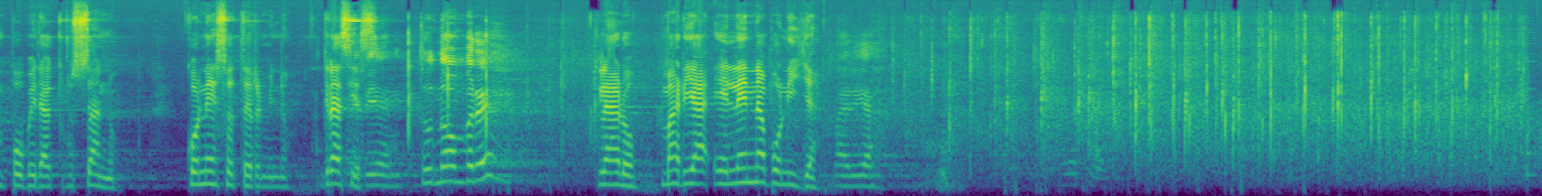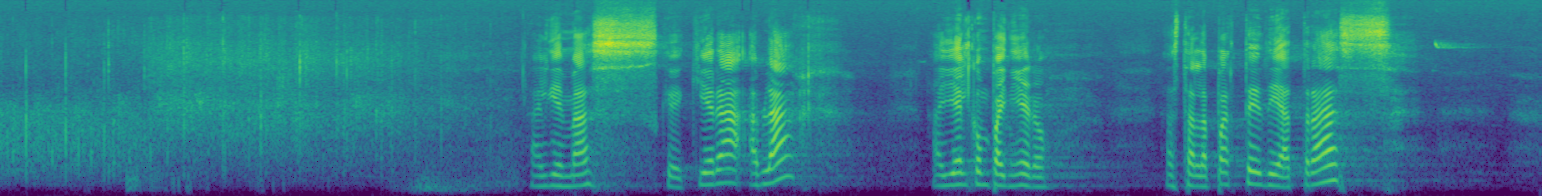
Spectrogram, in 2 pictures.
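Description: A middle-aged woman speaks with animation through a microphone and loudspeakers.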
